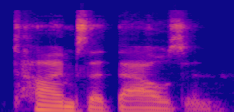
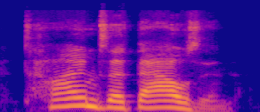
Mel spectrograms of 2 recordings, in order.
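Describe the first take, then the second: First: Said in the usual way. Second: "Times a thousand" punched high and loud; raised, forceful "Times a thousand"; emphatic repeat. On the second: Real, not acted. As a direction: hit "Times a thousand" hard, pitch jumping up. Emphatic repeat to stress the point.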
